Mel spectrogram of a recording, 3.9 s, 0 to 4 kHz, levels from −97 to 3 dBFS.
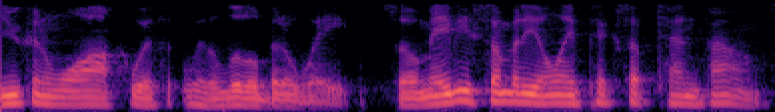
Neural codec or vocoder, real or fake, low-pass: none; real; 3.6 kHz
